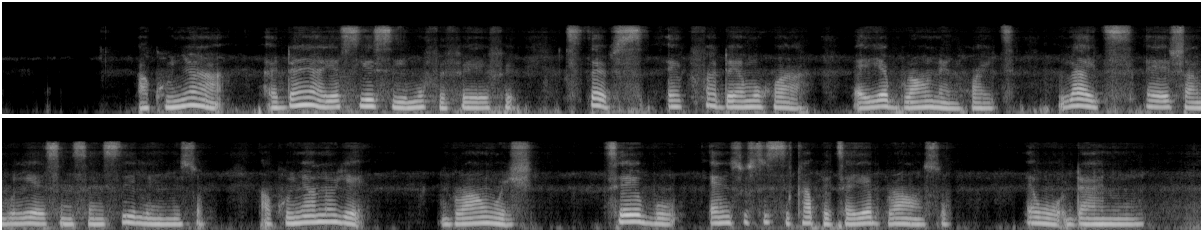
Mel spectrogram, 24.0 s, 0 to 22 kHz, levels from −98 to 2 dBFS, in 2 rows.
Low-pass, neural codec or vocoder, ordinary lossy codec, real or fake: 9.9 kHz; codec, 16 kHz in and 24 kHz out, 2.2 kbps, FireRedTTS-2 codec; Opus, 32 kbps; fake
